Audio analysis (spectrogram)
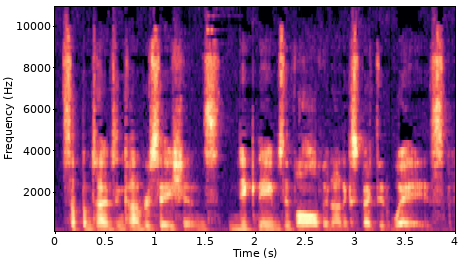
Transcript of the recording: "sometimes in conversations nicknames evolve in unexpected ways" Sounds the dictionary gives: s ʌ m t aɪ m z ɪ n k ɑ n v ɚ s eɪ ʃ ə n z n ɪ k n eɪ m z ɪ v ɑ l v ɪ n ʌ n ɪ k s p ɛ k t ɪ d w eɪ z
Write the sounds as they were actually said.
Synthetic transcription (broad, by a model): s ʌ m t aɪ m z ɪ n k ɑ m v ɚ s eɪ ʃ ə n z n ɪ k n eɪ m z ɪ v ɑ l v ɪ n ʌ n ɪ k s p ɛ k t ɪ d w eɪ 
